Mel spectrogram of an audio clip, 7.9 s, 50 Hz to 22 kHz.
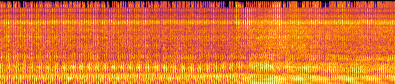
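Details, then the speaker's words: Wheel Horse 314H tractor with a swapped cheap Chinese diesel on its first test drive: even, steady clatter that firms up under load. Running fine. "well I don't know about you guys but I'd call that test drive a success"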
